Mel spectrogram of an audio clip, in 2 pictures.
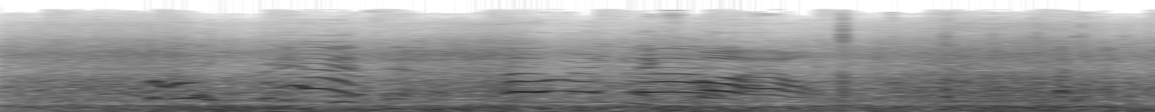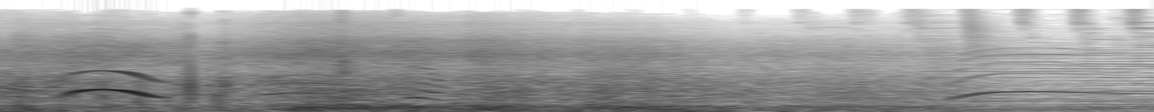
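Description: Wind rushing over the camera microphone in tandem skydive freefall, with short whooping yells over it about one to three seconds in and again near five seconds. The wind eases off near the end.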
